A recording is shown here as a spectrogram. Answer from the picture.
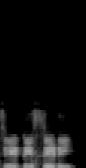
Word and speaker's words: etcd: form for that okay it is pronounced as e t c d so it's a database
